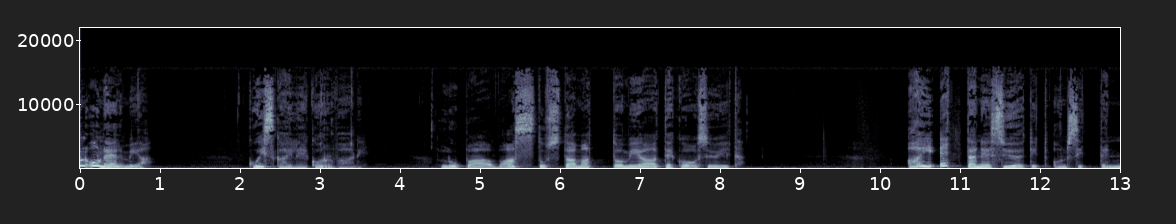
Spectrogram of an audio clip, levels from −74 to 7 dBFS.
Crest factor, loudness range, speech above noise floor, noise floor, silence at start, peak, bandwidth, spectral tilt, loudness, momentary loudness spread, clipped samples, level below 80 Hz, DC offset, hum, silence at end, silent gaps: 16 dB; 5 LU; 31 dB; -48 dBFS; 0 s; -2 dBFS; 16 kHz; -5 dB/octave; -18 LUFS; 13 LU; under 0.1%; -46 dBFS; under 0.1%; none; 0 s; none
